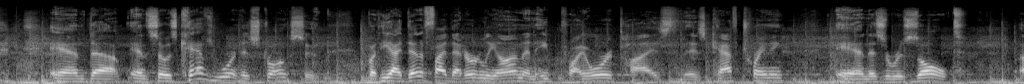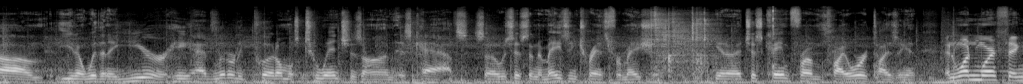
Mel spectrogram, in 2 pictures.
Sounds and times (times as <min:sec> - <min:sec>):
Music: 0:00.0 - 0:20.4
Speech: 0:00.4 - 0:20.4.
